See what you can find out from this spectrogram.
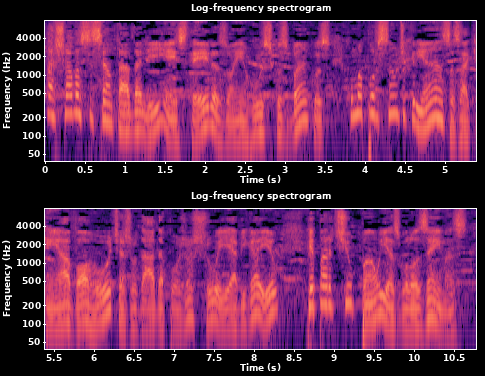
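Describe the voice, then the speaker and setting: A man's voice: fairly low pitch, wildly swooping pitch, normal speed, hardly any pauses. A man narrating a scripted radio drama in a dramatic storytelling style. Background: faint background music.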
